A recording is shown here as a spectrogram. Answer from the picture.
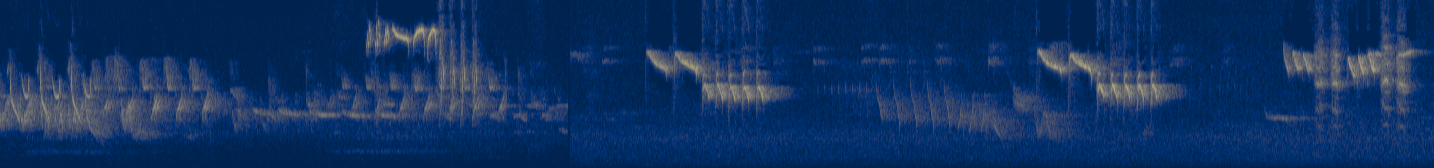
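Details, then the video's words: A wild great tit runs through varied phrases: rapid scratchy chatter, thin high whistles and quick descending notes, in bursts of one to two seconds with short pauses between. "VARIASI SUARA BURUNG GELATIK BATU (GREAT TIT)"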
